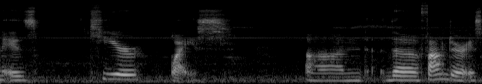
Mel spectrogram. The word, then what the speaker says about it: Kjaer Weis: Kjaer Weis, and the spelling is kind of off, but it's because of the founder, who's Danish, so it will be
